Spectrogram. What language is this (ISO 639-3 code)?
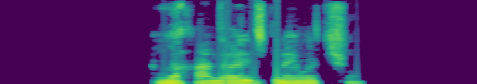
pus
